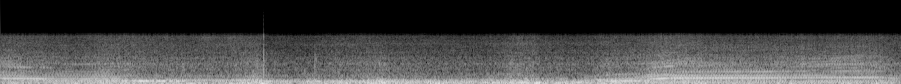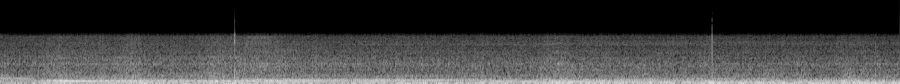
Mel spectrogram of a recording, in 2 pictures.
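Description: A 1972 Chevrolet Nova's 383 stroker small-block V8 is heard from inside the cabin, pulling along on the street. The revs drop just after the start and then run steadily. About six seconds in they climb quickly, hold for a moment and fall back around nine seconds, and the engine then cruises evenly.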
